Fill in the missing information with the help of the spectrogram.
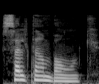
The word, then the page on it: saltimbanque: francais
